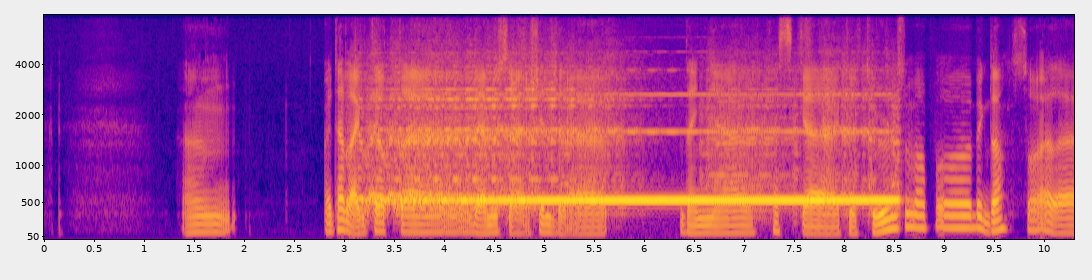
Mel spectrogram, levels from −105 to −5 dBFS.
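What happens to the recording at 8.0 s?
At 8.0 s you're near the tail end of a feedback howl that runs from 2.98 to 8.74 s. Two devices in the same room on the call are feeding each other, so each lap through mic and speaker comes back louder and narrows to a tone around 500 Hz. It pulses about every fifth of a second and peaks about 5 dB above the speech, then cuts off once the loop breaks.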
